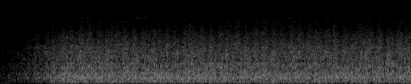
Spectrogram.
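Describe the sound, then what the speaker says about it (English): A passenger train runs in the Railroads Online video game, giving a steady, continuous rumble and rolling rail noise that swells in over half a second and then holds evenly, with no talk. "The passenger train is on its way to the iron mine."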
